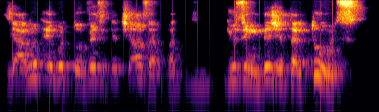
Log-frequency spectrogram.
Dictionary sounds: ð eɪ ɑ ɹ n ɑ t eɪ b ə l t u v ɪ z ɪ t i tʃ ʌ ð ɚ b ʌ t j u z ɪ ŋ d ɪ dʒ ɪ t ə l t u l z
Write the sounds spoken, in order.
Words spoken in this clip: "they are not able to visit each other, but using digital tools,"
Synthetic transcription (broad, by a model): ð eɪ ɑ ɹ n ɑ t eɪ b ə l t u v ɪ z ɪ t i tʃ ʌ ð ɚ b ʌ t j u z ɪ ŋ d ɪ dʒ ɪ t ə l t u l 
